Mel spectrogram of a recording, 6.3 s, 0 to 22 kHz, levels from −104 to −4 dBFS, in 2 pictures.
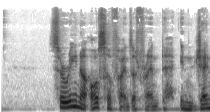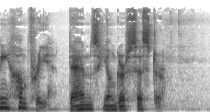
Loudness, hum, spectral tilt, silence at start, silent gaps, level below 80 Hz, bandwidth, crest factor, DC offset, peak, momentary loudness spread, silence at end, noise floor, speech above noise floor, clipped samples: -22 LUFS; none; -4 dB/octave; 0.75 s; none; -64 dBFS; 16.5 kHz; 20 dB; under 0.1%; -4 dBFS; 11 LU; 0.7 s; -63 dBFS; 41 dB; under 0.1%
